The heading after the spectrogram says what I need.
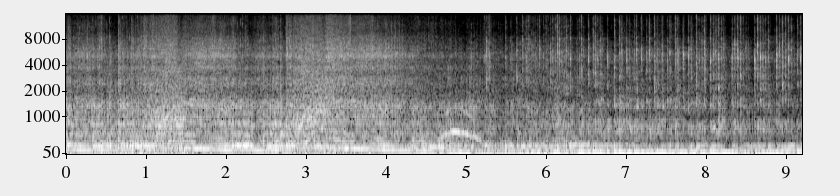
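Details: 1956 VW oval-window Beetle air-cooled flat-four catches and revs up and down freely, then settles to a steady, even idle; runs clean and healthy.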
